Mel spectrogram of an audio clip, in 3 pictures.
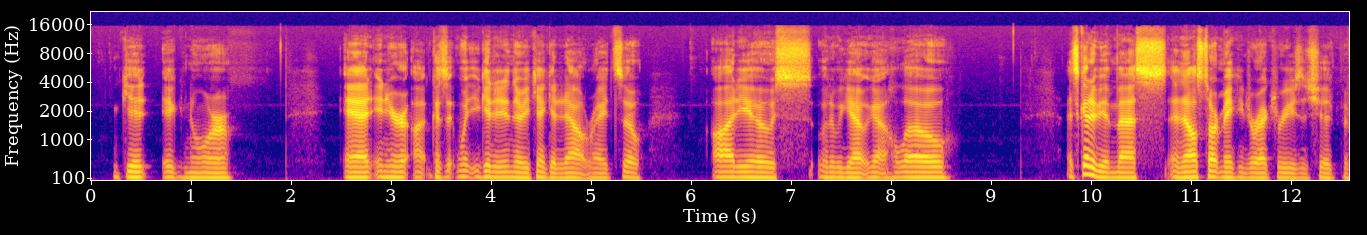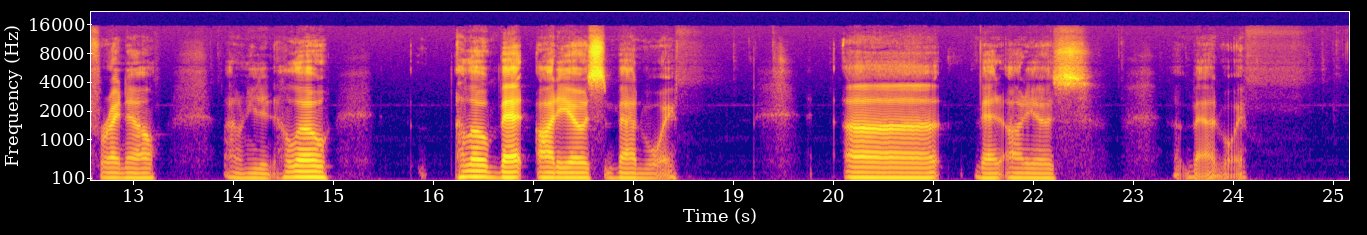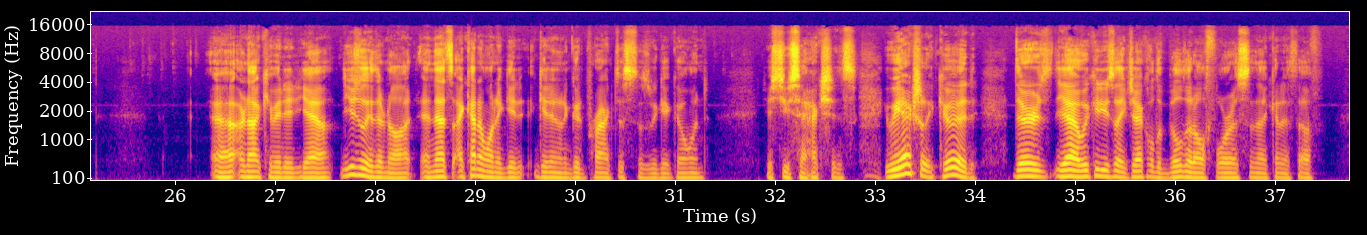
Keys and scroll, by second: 0.0-3.7 typing, 1.7 Return, 5.8 Return, 6.6 ctrl+[, 6.6 ctrl+j, 6.7-13.8 typing, 7.7 ctrl+[, 8.2 Return, 10.2 Return, 13.3 ctrl+[, 13.4 ctrl+j, 17.7 ctrl+[, 17.8-26.5 typing, 19.2 Return, 26.8 ctrl+[, 26.8 ctrl+j, 28.0-32.1 typing.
